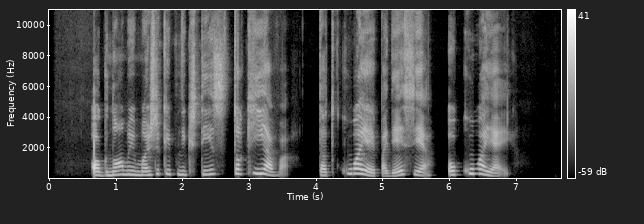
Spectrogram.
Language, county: Lithuanian, Šiauliai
